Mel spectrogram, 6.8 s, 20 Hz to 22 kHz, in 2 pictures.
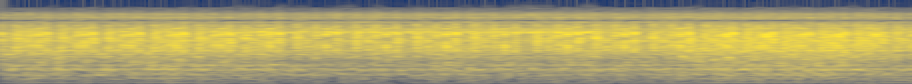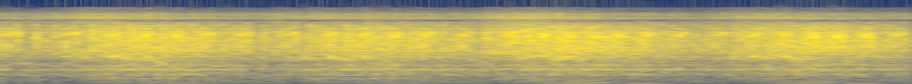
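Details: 1973 Jeep CJ5, 258, sat 16 years, carburetor fed by bypass electric fuel pump: chugs at a fast idle with a rough, tractor-like clatter, slightly uneven; oil pressure rose from 0 to 40, no charging system.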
